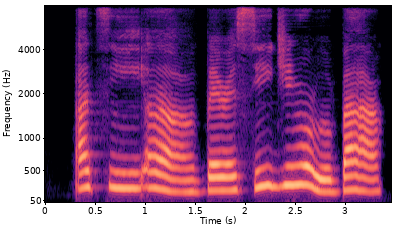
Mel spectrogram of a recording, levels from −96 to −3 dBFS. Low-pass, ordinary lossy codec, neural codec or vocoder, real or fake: none; none; codec, 16 kHz, 1 kbps, FunCodec, trained on LibriTTS, 50 frames a second; fake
